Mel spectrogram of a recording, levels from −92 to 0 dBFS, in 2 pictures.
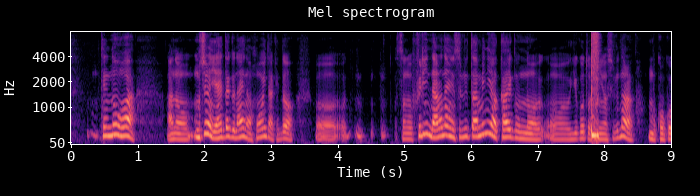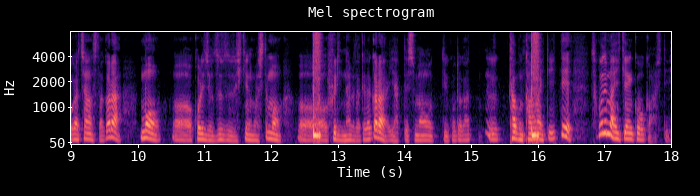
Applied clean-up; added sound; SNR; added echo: none; Snare drum; -5 dB; none.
